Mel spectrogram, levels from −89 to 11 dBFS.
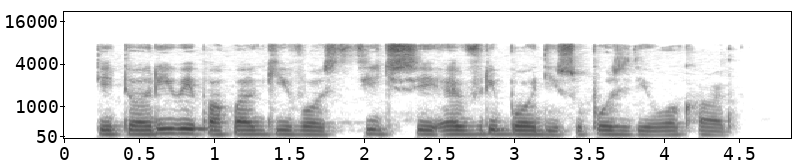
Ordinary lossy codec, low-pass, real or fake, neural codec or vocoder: none; none; real; none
